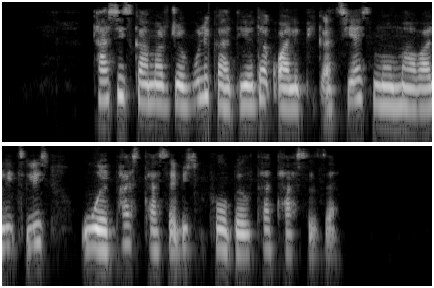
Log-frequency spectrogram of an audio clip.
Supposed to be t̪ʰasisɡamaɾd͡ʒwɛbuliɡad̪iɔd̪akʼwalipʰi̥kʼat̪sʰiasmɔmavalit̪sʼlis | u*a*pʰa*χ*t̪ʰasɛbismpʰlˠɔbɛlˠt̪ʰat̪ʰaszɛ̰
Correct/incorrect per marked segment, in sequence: incorrect, incorrect

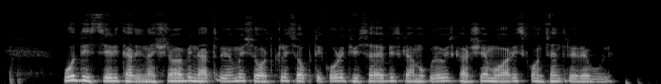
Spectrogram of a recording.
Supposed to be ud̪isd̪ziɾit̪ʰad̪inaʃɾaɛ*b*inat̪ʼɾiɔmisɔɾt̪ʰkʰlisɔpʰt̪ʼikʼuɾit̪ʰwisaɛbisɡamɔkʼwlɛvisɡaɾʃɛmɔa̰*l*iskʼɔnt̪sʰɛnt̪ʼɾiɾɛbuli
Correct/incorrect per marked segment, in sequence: correct, incorrect

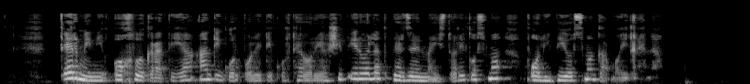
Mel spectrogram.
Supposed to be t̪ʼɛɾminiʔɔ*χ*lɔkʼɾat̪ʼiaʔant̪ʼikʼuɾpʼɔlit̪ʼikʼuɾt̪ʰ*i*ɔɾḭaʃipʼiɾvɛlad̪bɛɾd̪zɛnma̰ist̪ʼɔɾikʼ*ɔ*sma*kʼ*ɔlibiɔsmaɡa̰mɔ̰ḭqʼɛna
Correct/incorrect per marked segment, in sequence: correct, incorrect, correct, incorrect

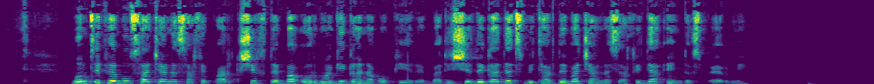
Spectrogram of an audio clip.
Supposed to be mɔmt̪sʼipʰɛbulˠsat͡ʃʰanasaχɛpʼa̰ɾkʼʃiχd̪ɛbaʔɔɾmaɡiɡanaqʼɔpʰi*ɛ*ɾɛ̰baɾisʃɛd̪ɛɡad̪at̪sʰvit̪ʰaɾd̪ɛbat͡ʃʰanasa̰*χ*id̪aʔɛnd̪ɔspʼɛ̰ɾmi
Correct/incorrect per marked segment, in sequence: correct, correct

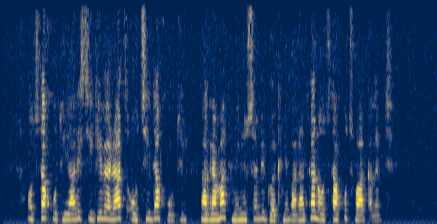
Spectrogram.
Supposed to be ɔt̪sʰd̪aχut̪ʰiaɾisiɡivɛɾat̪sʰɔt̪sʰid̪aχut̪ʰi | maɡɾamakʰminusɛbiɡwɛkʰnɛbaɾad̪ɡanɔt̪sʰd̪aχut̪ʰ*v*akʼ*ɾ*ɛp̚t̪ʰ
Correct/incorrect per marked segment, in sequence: correct, incorrect

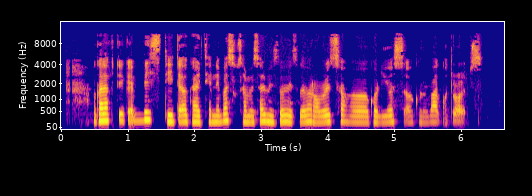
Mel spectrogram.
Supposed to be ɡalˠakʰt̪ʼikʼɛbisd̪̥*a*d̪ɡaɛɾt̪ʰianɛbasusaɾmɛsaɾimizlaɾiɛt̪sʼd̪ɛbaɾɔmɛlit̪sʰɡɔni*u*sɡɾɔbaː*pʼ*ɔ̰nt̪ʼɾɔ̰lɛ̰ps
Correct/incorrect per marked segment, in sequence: incorrect, incorrect, incorrect

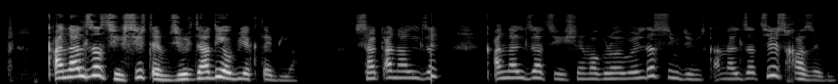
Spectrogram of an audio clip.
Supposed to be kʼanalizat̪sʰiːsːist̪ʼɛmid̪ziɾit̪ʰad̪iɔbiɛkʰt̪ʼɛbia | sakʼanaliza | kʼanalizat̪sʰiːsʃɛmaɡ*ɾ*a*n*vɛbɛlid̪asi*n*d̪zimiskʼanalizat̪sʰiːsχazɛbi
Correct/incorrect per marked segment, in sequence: correct, incorrect, incorrect

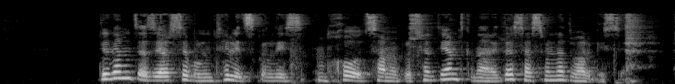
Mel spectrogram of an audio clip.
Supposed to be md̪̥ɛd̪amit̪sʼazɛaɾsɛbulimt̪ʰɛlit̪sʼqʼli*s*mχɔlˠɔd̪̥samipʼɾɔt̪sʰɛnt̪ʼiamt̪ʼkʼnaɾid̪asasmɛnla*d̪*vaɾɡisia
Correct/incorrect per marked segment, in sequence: correct, correct

